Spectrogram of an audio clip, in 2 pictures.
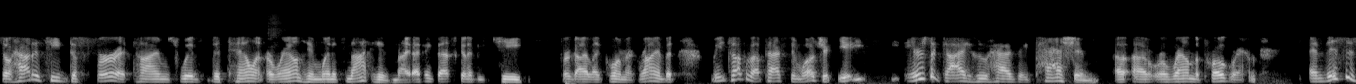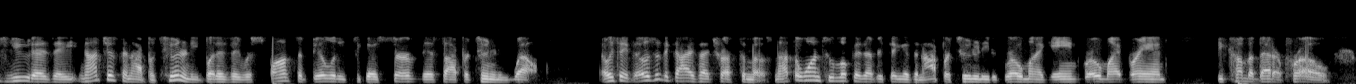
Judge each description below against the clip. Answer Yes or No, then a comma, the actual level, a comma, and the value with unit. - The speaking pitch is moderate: No, low, 130 Hz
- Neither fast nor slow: No, fast, 225 wpm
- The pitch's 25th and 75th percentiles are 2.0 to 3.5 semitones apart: Yes, narrow, 2.6 semitones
